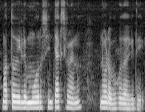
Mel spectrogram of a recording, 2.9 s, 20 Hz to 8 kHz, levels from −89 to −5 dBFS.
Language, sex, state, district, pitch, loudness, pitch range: Kannada, male, Karnataka, Koppal, 145 Hz, -16 LUFS, 130-150 Hz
